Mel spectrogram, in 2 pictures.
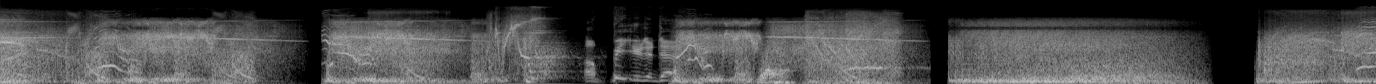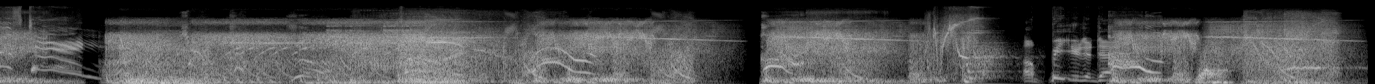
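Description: Energy blasts whoosh and explode in a video game fight.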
